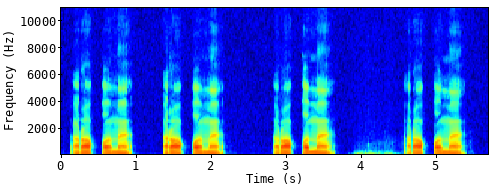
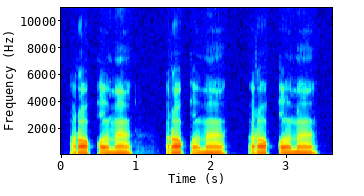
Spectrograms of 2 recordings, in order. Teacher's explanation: Maka suara qalqalah ini benar-benar murni suara perpisahan dari dua anggota yang membentuk makhraj tadi. Kalau pada qaf, saat berpisah pangkal lidah dari langit-langit di bagian yang lunak, muncullah secara alami suara qalqalah.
